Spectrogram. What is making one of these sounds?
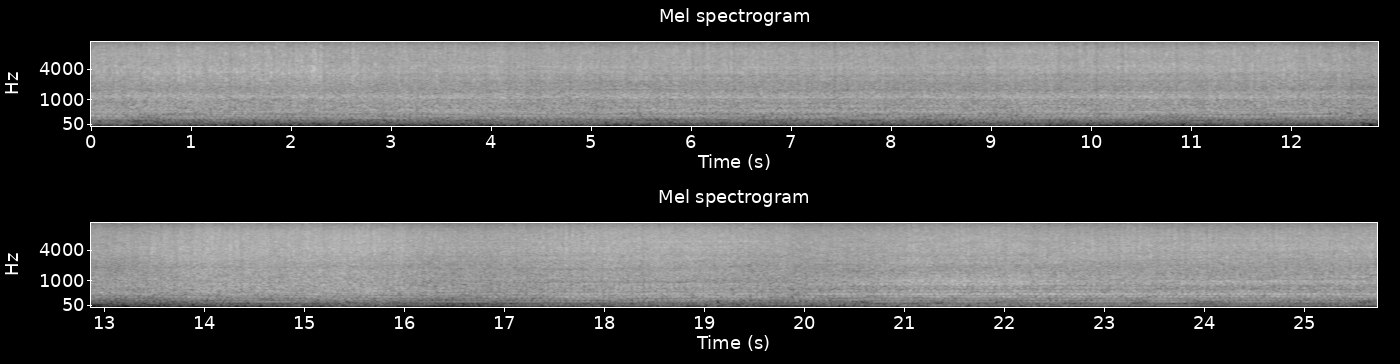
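A propeller plane's engine drones loudly and steadily close by.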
